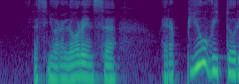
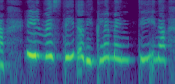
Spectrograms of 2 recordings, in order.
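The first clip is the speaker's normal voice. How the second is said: even higher, louder, slow sobbing shriek; weeping shriek; 11 dB louder than usual. A narrator's reading. Old lady mourning the dress, higher shrieking wail. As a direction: shriek the repeat, grief climbing. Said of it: "Piangendo, la vecchia signora gridava".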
